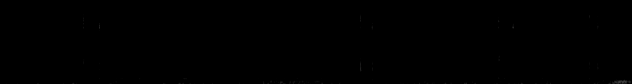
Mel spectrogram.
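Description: Faint computer mouse double-clicks: four pairs of quick clicks spread over a few seconds while editing a document.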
